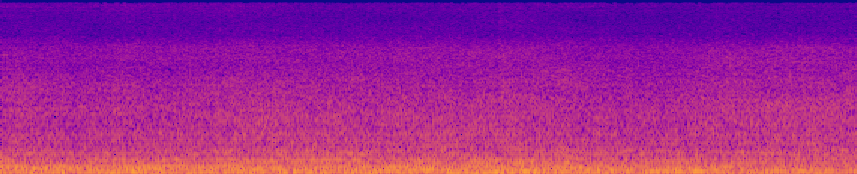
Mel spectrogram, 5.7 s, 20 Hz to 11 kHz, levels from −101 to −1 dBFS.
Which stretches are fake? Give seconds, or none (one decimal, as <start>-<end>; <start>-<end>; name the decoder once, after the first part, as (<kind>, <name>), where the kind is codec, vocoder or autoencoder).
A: 0.0-0.9 (codec, SNAC); 3.0-5.7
